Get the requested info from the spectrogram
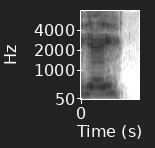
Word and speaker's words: Ye: Am I pronouncing it right by calling it Ye? – Yeah.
